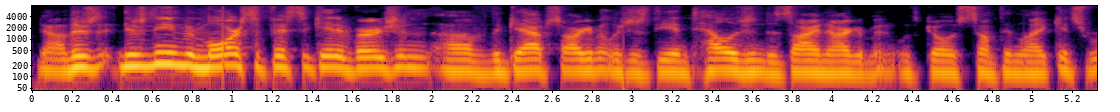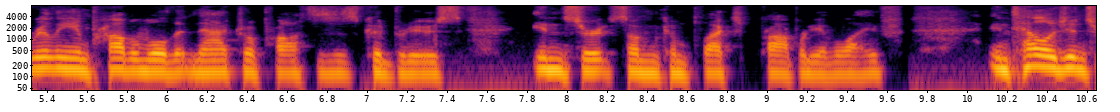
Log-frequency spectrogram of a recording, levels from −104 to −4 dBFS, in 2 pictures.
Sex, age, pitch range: male, 30-49, 125-145 Hz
